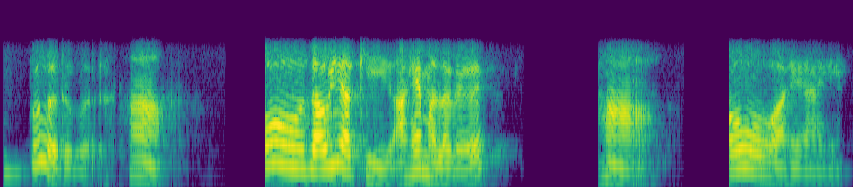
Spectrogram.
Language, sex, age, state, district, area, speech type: Marathi, female, 45-60, Maharashtra, Nashik, urban, conversation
